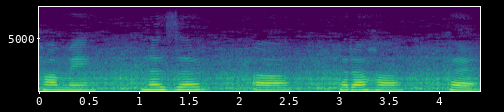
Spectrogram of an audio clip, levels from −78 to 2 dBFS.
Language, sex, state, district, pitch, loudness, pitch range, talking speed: Hindi, male, Chandigarh, Chandigarh, 230 Hz, -15 LUFS, 220-240 Hz, 70 wpm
